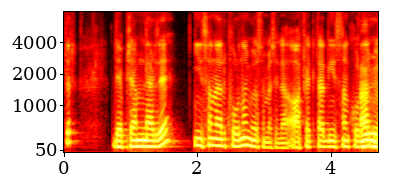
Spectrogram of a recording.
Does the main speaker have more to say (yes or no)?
no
